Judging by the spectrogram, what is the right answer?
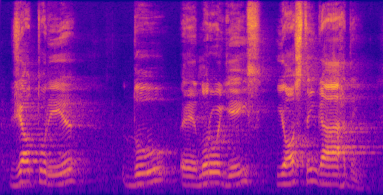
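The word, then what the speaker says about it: Jostein Gaarder: autoria do eh norueguês Yostengarden. Se escreve Jostengarden, mas o J com esse som de J de G, ele só é mais falado em língua portuguesa.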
